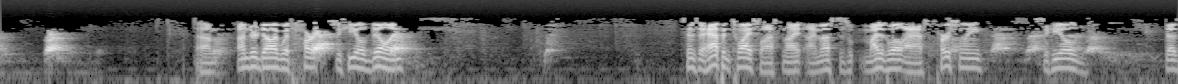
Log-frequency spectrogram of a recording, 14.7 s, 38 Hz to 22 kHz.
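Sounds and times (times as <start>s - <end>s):
dog bark: 0.0s - 1.0s, 3.9s - 4.2s, 4.9s - 5.3s, 6.8s - 7.1s, 12.4s - 13.9s
steady low hum: 0.0s - 14.7s
speech: 2.4s - 5.2s, 8.6s - 13.7s, 14.6s - 14.7s.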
